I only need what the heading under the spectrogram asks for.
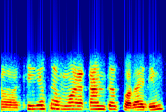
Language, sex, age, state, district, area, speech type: Assamese, female, 45-60, Assam, Morigaon, rural, conversation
